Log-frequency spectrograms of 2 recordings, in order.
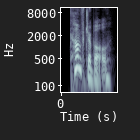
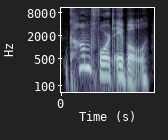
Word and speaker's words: comfortable: Comfortable. Many learners pronounce it as comfortable, but native speakers often say comfortable, dropping the or sound.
